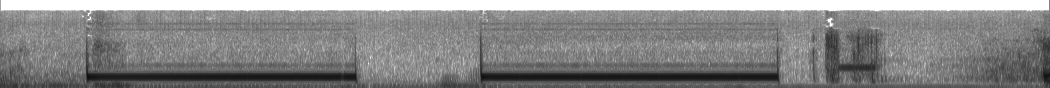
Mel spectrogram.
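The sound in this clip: Telephone line tones sound while a call is placed to a truck driver on the road: two long, steady, mid-pitched beeps separated by a pause, followed by a few clicks and a brief higher tone.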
